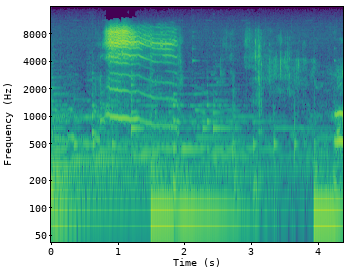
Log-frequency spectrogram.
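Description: A sika deer's high-pitched call, about a second long and falling slightly in pitch, about a second in, over background music.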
